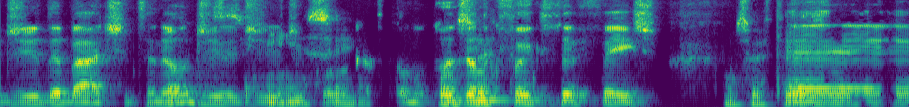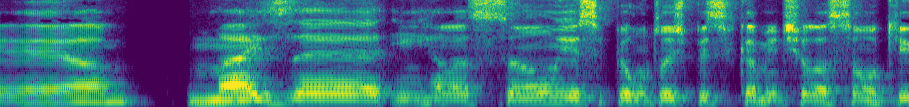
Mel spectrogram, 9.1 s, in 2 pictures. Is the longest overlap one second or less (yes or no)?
no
